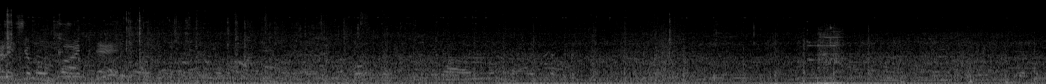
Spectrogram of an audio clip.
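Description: Footsteps run quickly over stone and wooden boards.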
